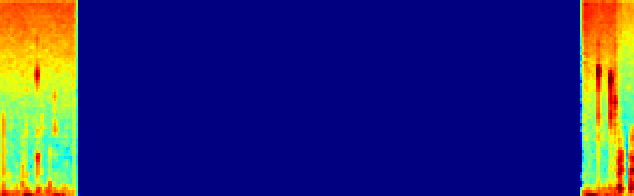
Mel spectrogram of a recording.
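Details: Stomach growling (borborygmi) after overeating.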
